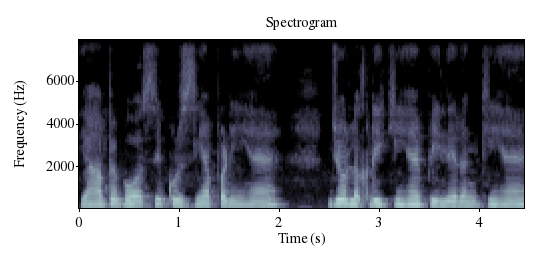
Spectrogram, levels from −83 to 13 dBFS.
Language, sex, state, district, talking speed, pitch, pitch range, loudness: Hindi, female, Uttar Pradesh, Lalitpur, 200 wpm, 210 Hz, 200-215 Hz, -17 LUFS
